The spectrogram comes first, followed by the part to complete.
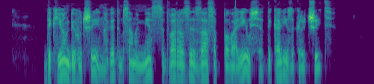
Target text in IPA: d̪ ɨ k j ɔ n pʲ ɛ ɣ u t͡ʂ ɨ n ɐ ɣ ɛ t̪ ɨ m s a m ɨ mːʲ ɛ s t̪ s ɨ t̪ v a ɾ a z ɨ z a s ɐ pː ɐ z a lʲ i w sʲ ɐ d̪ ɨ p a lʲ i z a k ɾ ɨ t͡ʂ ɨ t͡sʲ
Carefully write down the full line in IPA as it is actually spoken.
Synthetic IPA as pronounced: d̪ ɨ k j ɔ n bʲ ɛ ɣ u t͡ʂ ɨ n ɐ ɣ ɛ t̪ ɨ m s a m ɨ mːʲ ɛ s t̪ s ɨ d̪ v a ɾ a z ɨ z a s ɐ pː ɐ v a lʲ i w sʲ ɐ d̪ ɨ k a lʲ i z ɐ k ɾ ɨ t͡ʂ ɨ t͡sʲ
